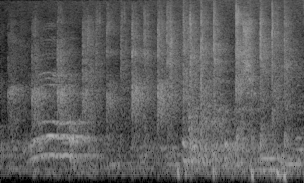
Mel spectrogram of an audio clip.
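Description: Scattered audience clapping at a live pumba folk comedy stage show, uneven and moderately loud, mixed with crowd chatter and background music.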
